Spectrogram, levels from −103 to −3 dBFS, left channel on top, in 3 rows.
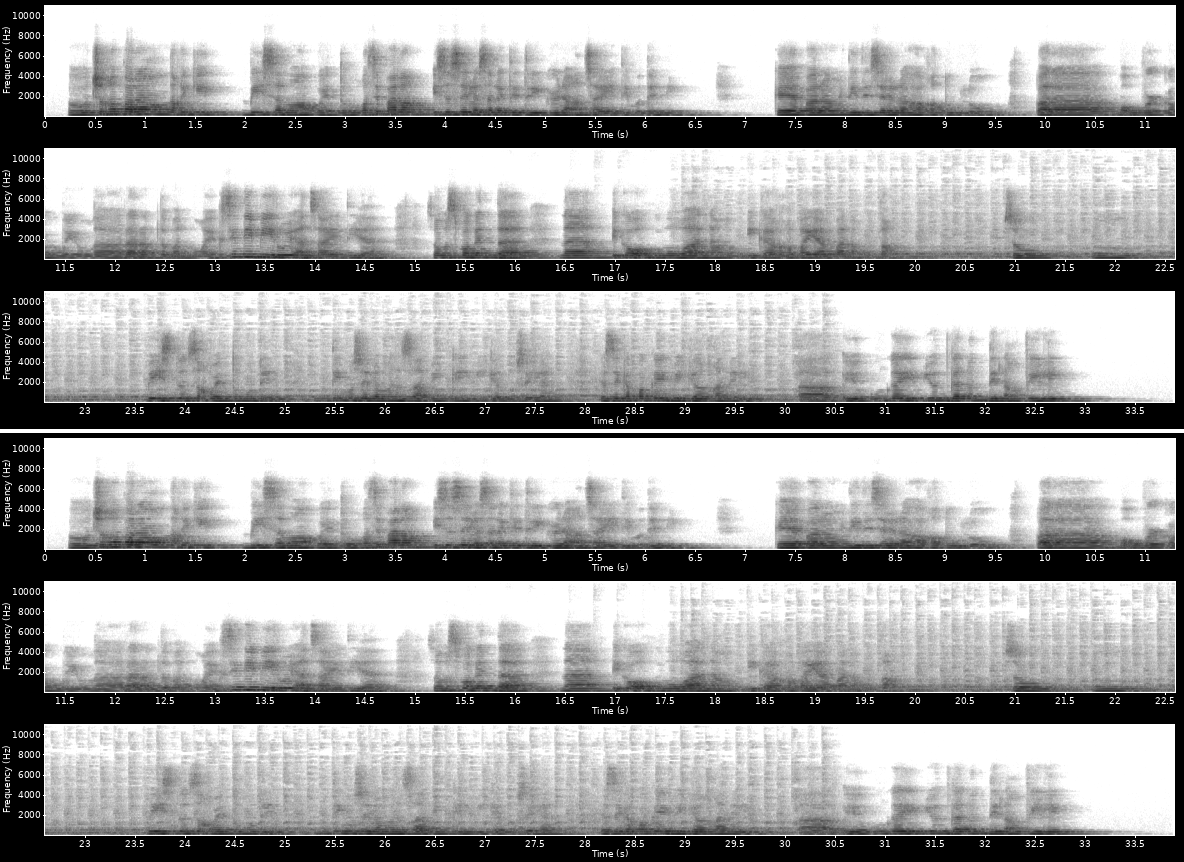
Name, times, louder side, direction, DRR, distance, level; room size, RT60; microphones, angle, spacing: voice 1, 0.2-1.7 2.0-6.3 7.3-9.6 9.9-14.6 15.2-16.1 16.4-16.8 17.1-20.0 20.9-21.4 21.8-22.2 23.6-25.0 25.3-27.7 28.1-29.7 30.1-32.7, equal, 75° left, 1 dB, 0.7 m, -26 dB
sound 1, 15.3-30.6, left 1 dB, 45° right, 0.8 m, -44 dB
3.1 x 2.4 x 2.9 m, 0.75 s
head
